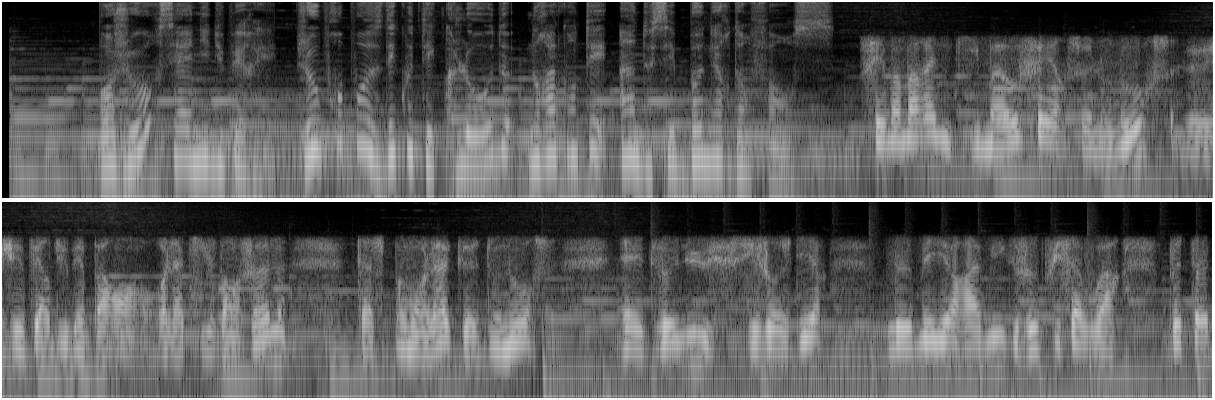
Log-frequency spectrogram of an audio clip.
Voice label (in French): pub villages enfants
